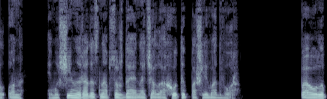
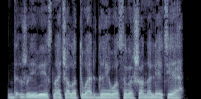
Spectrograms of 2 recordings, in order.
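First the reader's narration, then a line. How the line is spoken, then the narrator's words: Hiss. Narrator (Russian): прошипел он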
